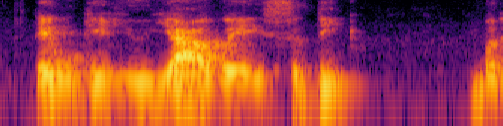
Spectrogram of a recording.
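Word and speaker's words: צדיק: So the ah is gonna so it's Sadiq is how you would pronounce it.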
